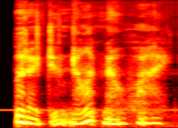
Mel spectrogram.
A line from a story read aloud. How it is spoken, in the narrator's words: said Life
